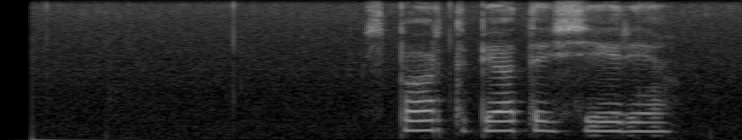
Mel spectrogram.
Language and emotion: Russian, sad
